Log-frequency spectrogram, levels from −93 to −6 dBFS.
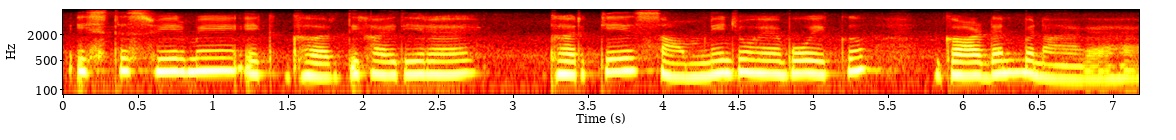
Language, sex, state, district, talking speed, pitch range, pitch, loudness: Hindi, female, Himachal Pradesh, Shimla, 165 wpm, 230-275 Hz, 240 Hz, -17 LUFS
